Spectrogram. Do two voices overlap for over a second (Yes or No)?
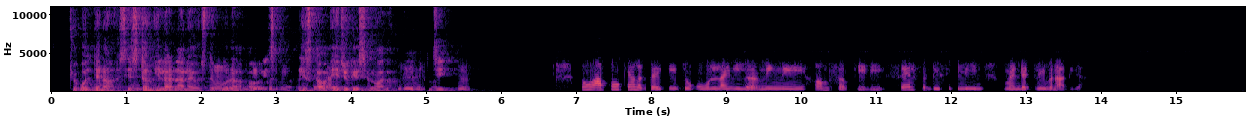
Yes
